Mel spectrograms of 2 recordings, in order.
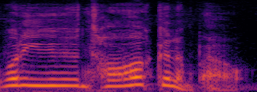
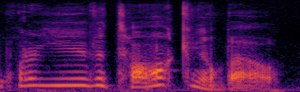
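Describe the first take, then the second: First: Higher, fast incredulous mock voice; fast mock exasperation. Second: Higher, incredulous mock voice; mock exasperation. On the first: Streamer repeating the mockery with a higher, faster incredulous voice. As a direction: rattle it off in fast disbelief. Mocking the other side again. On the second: Streamer mocking know-it-alls with a higher incredulous voice. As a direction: toss it off in disbelief.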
